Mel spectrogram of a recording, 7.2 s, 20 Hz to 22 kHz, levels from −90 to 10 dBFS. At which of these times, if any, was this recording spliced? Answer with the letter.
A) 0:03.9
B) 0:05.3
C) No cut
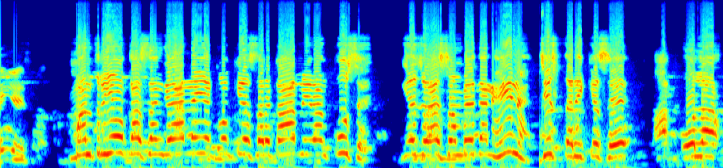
B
